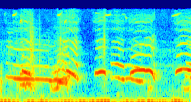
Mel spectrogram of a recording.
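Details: Several one-month-old Rottweiler puppies howling together, overlapping thin tonal howls that bend up and down, short arched notes cutting across a steady wail, with soft scuffling underneath.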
